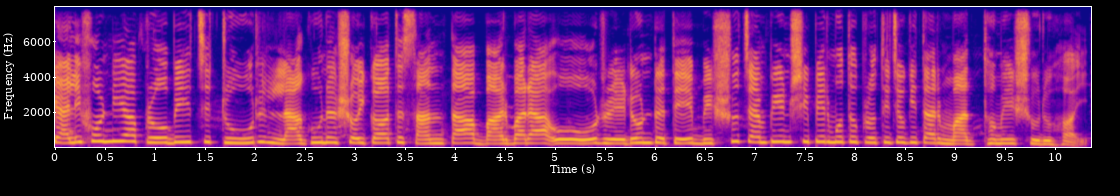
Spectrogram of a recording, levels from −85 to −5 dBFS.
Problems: continuous background conversations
